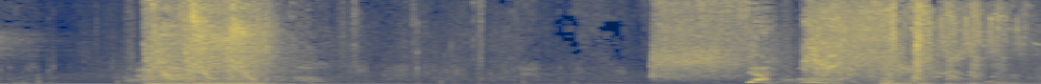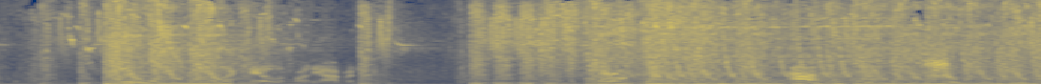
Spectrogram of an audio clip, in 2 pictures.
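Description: Plasma blasts and explosions crackle and boom.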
